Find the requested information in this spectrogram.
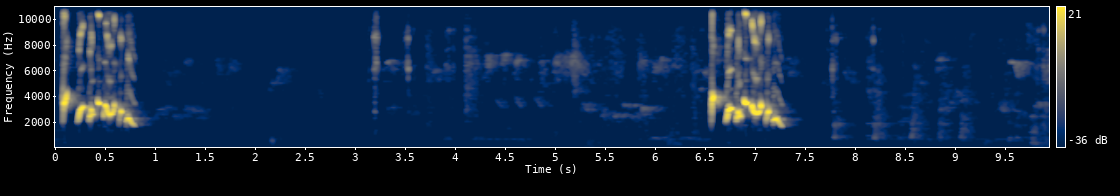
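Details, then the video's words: Red-whiskered bulbul morning song meant for training: two loud, bubbly whistled phrases about six and a half seconds apart, with scattered faint clicks and soft chirps in the quiet gap. "Luyện Giọng Chào Mào Hót Sáng"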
